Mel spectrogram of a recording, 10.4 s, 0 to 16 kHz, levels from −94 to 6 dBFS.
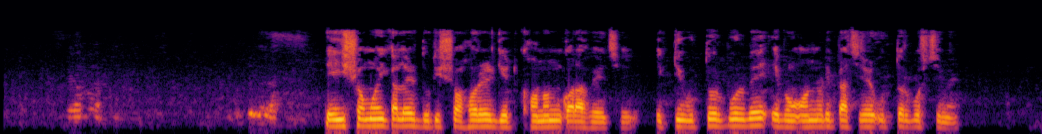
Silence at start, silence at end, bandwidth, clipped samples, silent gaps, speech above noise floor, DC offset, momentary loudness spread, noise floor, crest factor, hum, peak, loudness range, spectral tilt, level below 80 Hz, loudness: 0.7 s; 0.85 s; 7.8 kHz; under 0.1%; none; 53 dB; under 0.1%; 18 LU; -68 dBFS; 16 dB; none; 0 dBFS; 5 LU; -6 dB/octave; -58 dBFS; -15 LUFS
